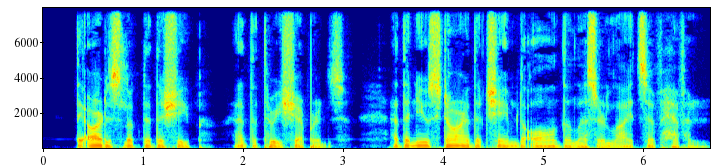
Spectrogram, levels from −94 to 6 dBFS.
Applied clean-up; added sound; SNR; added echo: neural mask model DeepFilterNet 3.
